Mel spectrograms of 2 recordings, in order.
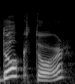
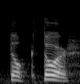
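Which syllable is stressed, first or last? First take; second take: first; last. First: The stress is on the first syllable. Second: The stress is on the last syllable.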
